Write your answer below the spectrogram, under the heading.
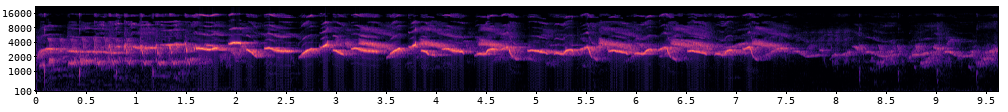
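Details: Chinese hwamei singing a loud, varied song of rich slurred whistles rising and falling in quick succession, steady and continuous, softening toward the end, over faint background noise.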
